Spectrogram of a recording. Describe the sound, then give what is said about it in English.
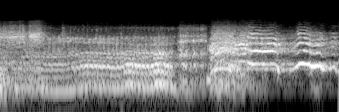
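A dog named Kip growls and snarls loudly in protest as he is brought inside through a door, a continuous rough, harmonic vocalization that swells and rises in pitch near the end, with no talking. “He's protesting rather vehemently, sir.”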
